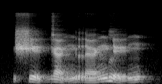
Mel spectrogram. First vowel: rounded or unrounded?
unrounded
